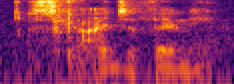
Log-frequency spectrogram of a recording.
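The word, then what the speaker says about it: Skye Jethani: Sky Jathani. You pronounced that very well.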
